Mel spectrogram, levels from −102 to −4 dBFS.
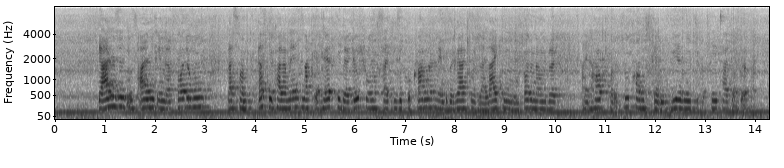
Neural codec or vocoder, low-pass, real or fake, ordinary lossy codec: codec, 16 kHz, 4 kbps, X-Codec, HuBERT features, trained on balanced general audio; none; fake; none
